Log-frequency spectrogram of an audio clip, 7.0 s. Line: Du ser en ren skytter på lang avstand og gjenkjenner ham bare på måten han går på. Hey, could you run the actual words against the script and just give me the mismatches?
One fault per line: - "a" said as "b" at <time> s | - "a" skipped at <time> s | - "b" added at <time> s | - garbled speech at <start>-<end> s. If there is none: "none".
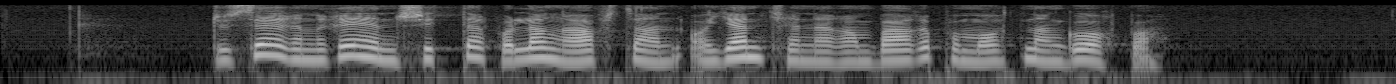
none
